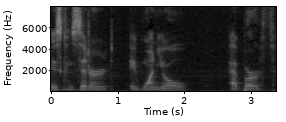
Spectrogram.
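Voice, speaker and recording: In a Chinese accent, a woman speaks at a moderate pace with a very deep, low pitch, and audible room echo surrounds her. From China. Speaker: stand-up comedian. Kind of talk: stand-up. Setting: stage with audience.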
